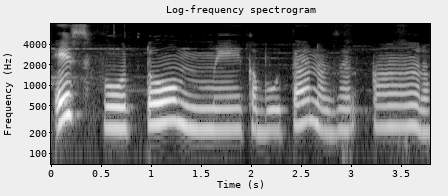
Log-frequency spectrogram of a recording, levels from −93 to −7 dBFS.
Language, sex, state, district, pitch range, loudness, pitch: Hindi, female, Madhya Pradesh, Umaria, 225-265 Hz, -21 LUFS, 240 Hz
